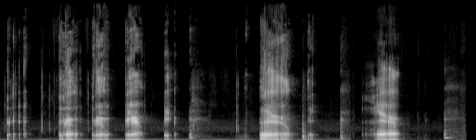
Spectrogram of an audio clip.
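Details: Repeated uncontrollable belching with nausea in a bloated woman after eating pasta, who cries for help: about six short burps in quick succession with soft gulping sounds between.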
